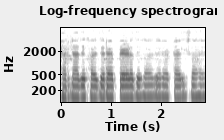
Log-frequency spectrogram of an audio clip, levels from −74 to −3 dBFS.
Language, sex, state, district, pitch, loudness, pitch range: Hindi, male, Bihar, Jamui, 130 Hz, -36 LUFS, 130-135 Hz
